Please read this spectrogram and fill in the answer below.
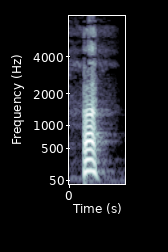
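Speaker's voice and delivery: one high, loud "ha"; knife-grinder's short burst of laughter; acted laugh. A narrator's reading. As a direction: bark out a single high laugh. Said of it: "e lui rise".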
